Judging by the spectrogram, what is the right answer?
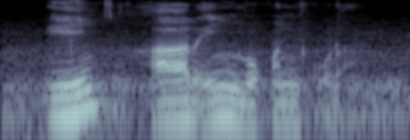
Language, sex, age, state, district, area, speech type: Santali, male, 30-45, West Bengal, Birbhum, rural, spontaneous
